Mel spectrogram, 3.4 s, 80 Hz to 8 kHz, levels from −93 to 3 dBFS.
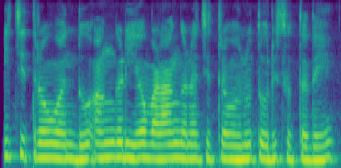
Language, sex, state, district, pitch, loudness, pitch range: Kannada, female, Karnataka, Bidar, 205 Hz, -12 LUFS, 200-215 Hz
